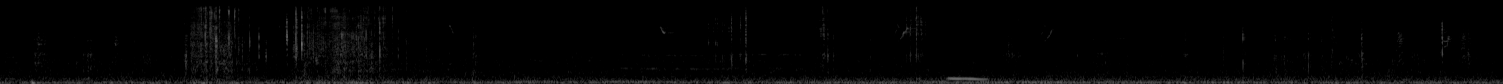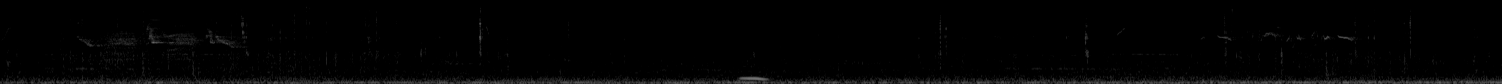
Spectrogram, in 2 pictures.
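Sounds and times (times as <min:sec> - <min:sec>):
crunching raw vegetables: 0:00.3 - 0:05.2, 0:06.8 - 0:30.0
faint bird chirps: 0:08.9 - 0:11.7.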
